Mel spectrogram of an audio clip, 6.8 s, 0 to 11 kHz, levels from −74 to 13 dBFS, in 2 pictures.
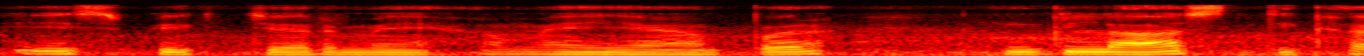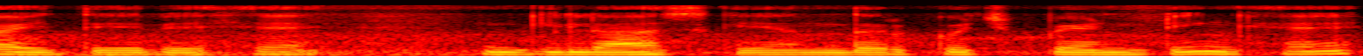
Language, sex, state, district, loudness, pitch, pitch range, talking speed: Hindi, male, Himachal Pradesh, Shimla, -19 LUFS, 125 Hz, 120-135 Hz, 150 wpm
